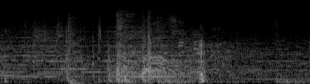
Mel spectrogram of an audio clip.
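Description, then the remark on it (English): Plate glass in a restaurant shatters as someone runs through it, in a burst of sharp crashes, with bright ringing shards and a few scattered impacts following over a couple of seconds, moderately loud. “Let's run through some glass. Why is this glass here? No idea. It's just some plate glass.”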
